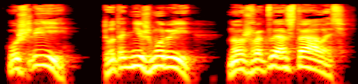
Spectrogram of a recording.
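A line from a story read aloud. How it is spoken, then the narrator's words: Shouted. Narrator (Russian): прокричал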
